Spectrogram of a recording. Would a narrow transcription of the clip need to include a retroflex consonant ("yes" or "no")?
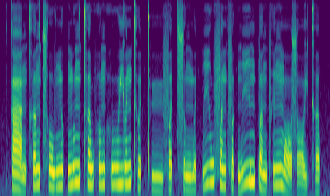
no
